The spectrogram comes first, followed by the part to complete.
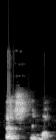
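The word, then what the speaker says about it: αίσθημα: As you see, over here there is alpha iota and is pronounced aisthema, not aisthema, but aisthema. And you see there is the tonos at the iota, not at the alpha.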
